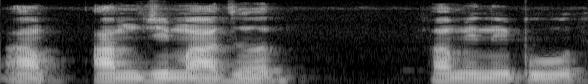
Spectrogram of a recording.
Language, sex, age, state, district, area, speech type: Marathi, male, 30-45, Maharashtra, Wardha, rural, spontaneous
